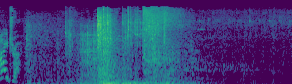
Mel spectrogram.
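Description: A heavy metal vault door rumbles and grinds open.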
